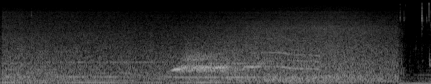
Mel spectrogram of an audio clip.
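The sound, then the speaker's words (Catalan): Sea waves break and wash onto a beach in a steady, loud rush of surf, swelling briefly partway through, with no voices. “A la platja, Luke clava coces a les onades de cara al mar, ple de ràbia i d'impotència.”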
